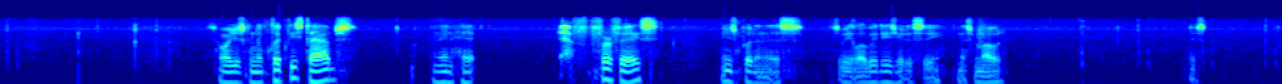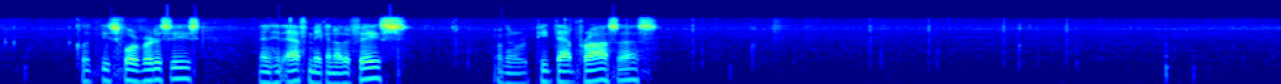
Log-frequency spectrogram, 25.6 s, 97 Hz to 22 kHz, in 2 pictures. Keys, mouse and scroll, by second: 7.0 z.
